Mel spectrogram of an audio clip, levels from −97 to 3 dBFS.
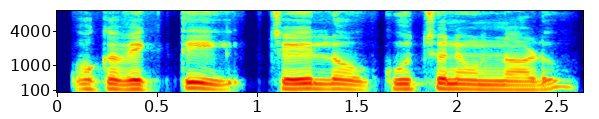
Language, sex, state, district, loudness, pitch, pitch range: Telugu, male, Telangana, Mahabubabad, -15 LUFS, 135 Hz, 125-140 Hz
